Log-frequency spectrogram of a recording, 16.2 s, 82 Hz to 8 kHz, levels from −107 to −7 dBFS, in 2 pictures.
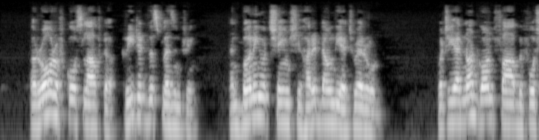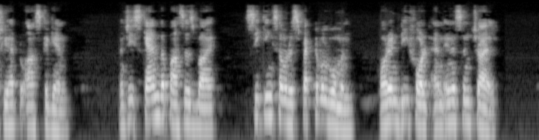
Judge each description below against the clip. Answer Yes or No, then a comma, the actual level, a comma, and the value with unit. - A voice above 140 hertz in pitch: No, low, 135 Hz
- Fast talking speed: No, average, 170 wpm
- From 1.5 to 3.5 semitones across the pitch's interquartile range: Yes, average, 3.2 semitones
